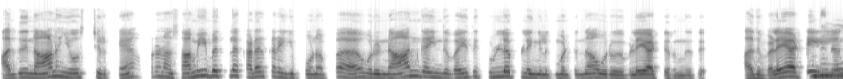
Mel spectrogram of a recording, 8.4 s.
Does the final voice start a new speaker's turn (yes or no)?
no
